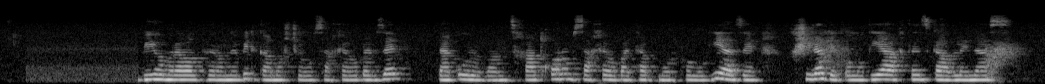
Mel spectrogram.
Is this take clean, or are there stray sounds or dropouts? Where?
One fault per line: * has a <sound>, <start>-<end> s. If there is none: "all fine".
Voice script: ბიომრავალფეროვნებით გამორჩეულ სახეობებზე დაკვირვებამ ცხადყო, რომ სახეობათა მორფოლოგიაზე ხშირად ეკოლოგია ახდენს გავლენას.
all fine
